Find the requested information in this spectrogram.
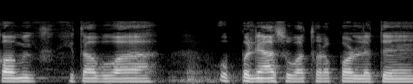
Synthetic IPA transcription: kɔːmɪkskɪt̪aːbɦʊa | ʊpnjaːsɦʊat̪ʰoːɽapəɽleːt̪eɦɛ̃

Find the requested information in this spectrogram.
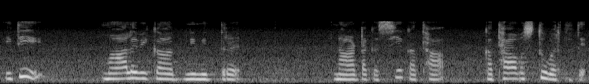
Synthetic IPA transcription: it̪i | maːlɐʋikaːɡnimit̪ɾe | naːʈɐkɐsjɐkɐt̪ʰaː | kɐt̪ʰaːʋɐst̪uʋɐɾt̪ɐt̪e

